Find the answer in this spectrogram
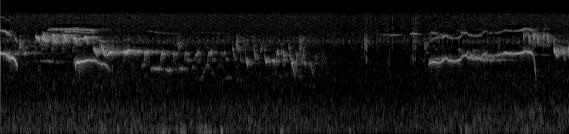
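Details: Nestling white-tailed eagles near three weeks of age in the Bory Tucholskie forest, Poland, being fed by their parents: rapid high squealing whistles in bursts, a quieter gap, then long wavering piping notes.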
